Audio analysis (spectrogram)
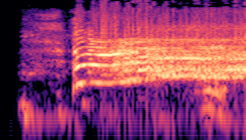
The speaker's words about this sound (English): A lady screams and you turn around.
